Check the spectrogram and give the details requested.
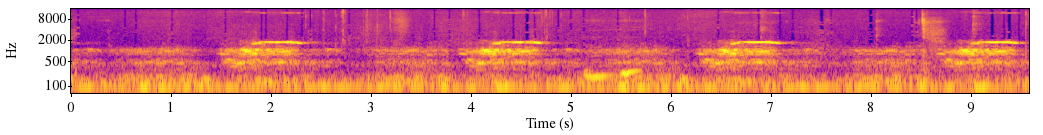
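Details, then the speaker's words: Simulated infant with acute bronchiolitis on a virtual simulator, earlier respiratory rate 50, SpO2 89%, grade II respiratory failure: tracheal sounds with harsh, noisy breathing and high whistling dry wheezes over all lung fields, about 25 breaths per minute. "На всей поверхности легких выслушивается жесткое дыхание, а также сухие, свистящие хрипы."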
